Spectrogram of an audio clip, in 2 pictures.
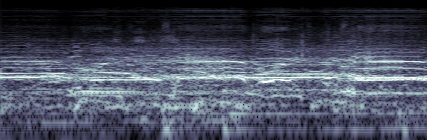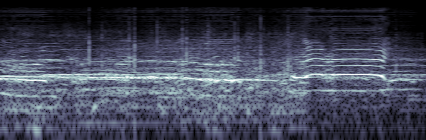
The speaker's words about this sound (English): Besides, Bonds is drawing crowds, even if they taunt him with chants.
